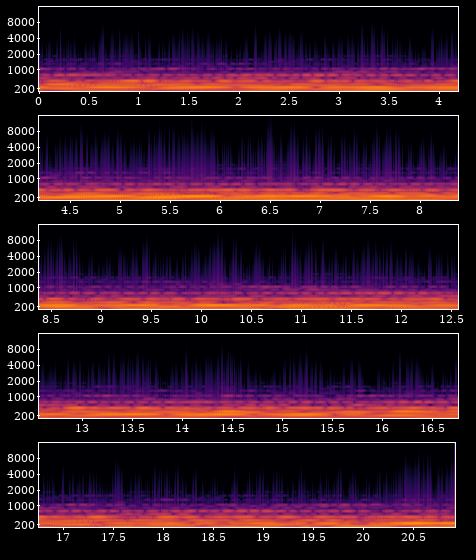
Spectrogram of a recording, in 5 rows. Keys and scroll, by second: 7.6 Down, 11.6 ctrl+-, 14.1 Left, 14.2 Up, 14.4 Left, 14.5 Up, 15.0 Left, 16.1 Down, 16.2 Right, 16.3 Down, 16.5 Right, 17.1 Down, 18.8 Right.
